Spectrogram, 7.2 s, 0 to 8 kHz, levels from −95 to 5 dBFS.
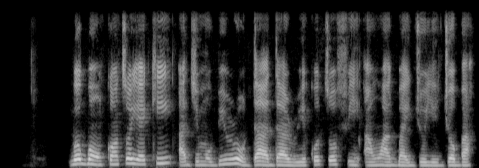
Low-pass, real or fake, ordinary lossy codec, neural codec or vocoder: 7.2 kHz; real; none; none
